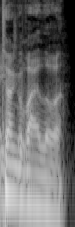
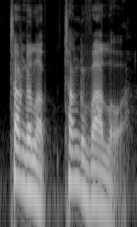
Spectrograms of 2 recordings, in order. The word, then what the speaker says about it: Tagovailoa: We're going to say Tagovailoa. Tagovailoa.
